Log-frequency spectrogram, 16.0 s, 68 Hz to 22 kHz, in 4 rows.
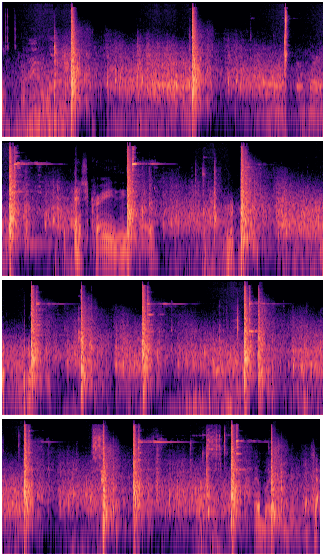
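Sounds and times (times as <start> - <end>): gunshots: 0.6 - 16.0
bullets ringing on steel target: 4.1 - 4.8, 9.8 - 10.3, 14.9 - 15.5.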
